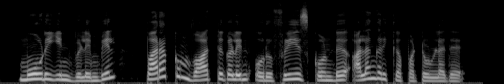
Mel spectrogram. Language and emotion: Tamil, neutral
